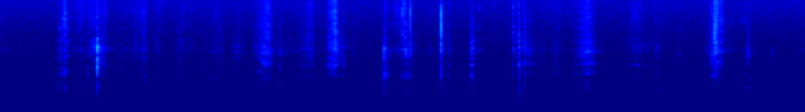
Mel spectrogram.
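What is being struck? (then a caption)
Paper playing card deck. A deck of pink/red-backed paper playing cards is held above a table and fanned and riffled through with the fingertips and thumb. About twelve soft, bright, papery flicks and clicks stand out separately over a quiet low hum, each dying away almost instantly.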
